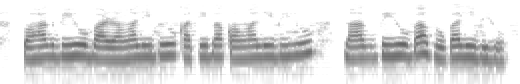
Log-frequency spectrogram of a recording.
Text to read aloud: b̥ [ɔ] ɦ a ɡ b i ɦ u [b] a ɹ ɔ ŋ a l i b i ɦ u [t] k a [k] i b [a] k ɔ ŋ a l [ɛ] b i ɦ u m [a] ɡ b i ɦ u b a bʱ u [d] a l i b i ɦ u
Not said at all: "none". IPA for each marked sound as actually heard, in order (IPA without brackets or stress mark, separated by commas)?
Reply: ɔ, b, none, t, a, i, a, ɡ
